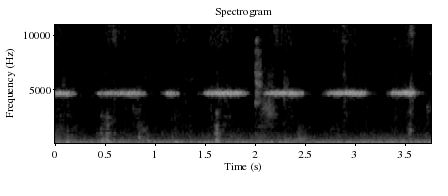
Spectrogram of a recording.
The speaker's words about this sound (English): There's crickets chirping in the background, literally. that's awesome.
